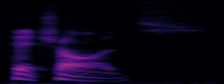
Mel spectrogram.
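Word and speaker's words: Peychaud's: Paya Chahons Bitters. Thanks, Mary, for the pronunciation. And cocktails first made in New Orleans in 1830s. Pitchauds. It's Pitchauds.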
